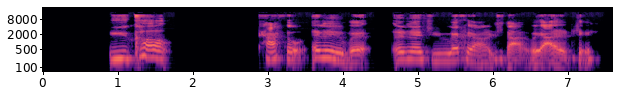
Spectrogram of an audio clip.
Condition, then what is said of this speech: Cerebral palsy. But they're also different because I don't care about or book about every speech impediment.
